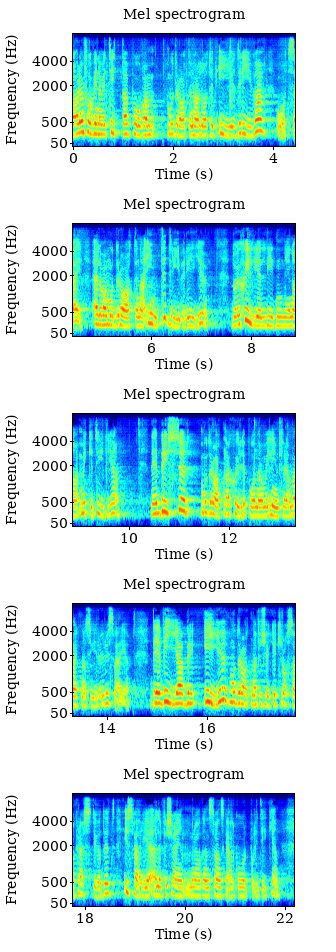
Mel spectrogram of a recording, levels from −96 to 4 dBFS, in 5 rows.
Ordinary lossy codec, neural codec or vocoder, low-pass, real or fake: none; vocoder, 24 kHz, 100 mel bands, Vocos; 7.2 kHz; fake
